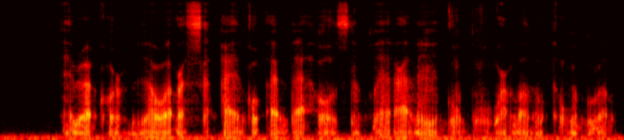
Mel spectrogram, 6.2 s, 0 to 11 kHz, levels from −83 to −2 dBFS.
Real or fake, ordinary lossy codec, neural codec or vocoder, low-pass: fake; none; autoencoder, 22.05 kHz, a latent of 192 numbers a frame, VITS, trained on many speakers; none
